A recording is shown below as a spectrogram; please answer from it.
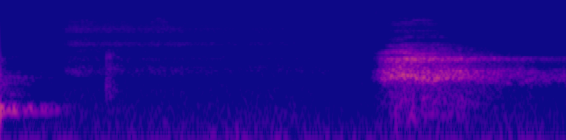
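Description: A woman breathing deeply while holding downward-facing dog: a faint breath, then a louder one about three seconds in that fades away over a second or so.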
